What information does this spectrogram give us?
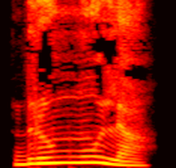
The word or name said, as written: ದೃಙ್ಮೂಲ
